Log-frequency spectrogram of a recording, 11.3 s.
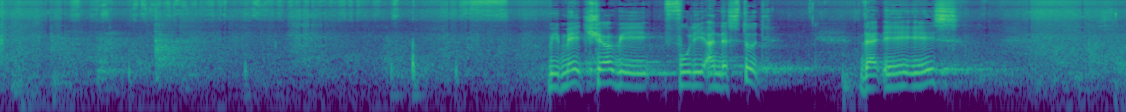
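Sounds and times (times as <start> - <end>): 
pen or marker scratching on a board during a Bible lesson: 0.0 - 5.2
steady noise: 0.0 - 11.2
speech: 5.5 - 7.8, 8.6 - 9.6.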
